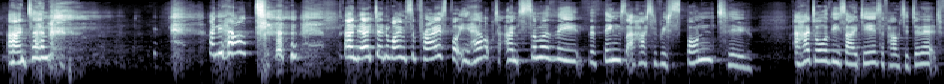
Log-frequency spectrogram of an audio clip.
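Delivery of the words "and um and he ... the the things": high, loud tearful laugh breaking into the words; real emotion, laughing and crying at once; laughing through tears. Real, not acted. Tearful thanks, God helped.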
